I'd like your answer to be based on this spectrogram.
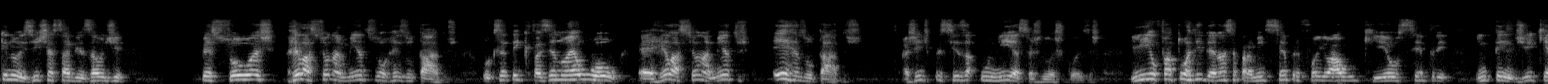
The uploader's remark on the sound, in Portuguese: proveniente de uma live realizada no nosso perfil do instagram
